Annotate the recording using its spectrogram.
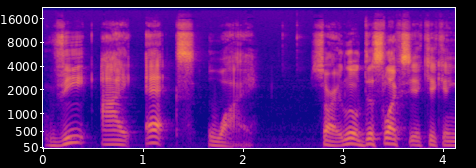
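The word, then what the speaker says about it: VIXY: chart and this is vixi the vxiy uh V I just said it wrong V I X Y sorry a little dyslexia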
